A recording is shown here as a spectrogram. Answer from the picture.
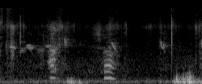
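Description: A dog barking a few short times, with low bumps of the phone being handled as it is carried.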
